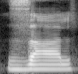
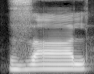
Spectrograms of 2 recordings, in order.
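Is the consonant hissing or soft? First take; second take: hissing; hissing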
